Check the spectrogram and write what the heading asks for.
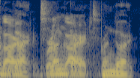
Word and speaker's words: Brungardt: Brungardt. – Okay. – Really exercise the G.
